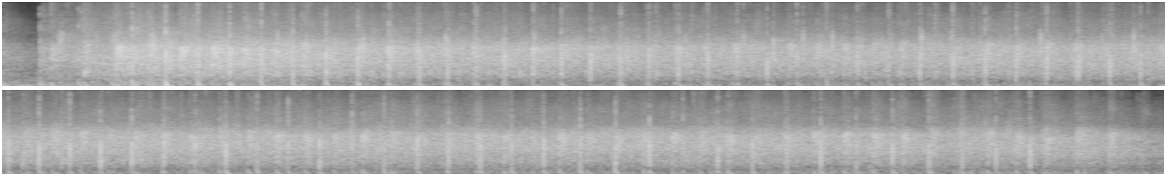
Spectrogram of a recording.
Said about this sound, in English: And I didn't even ask people to clap. We can't help ourselves because we thank you. We thank you for the freedom we enjoy, and we do enjoy the freedom we have.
